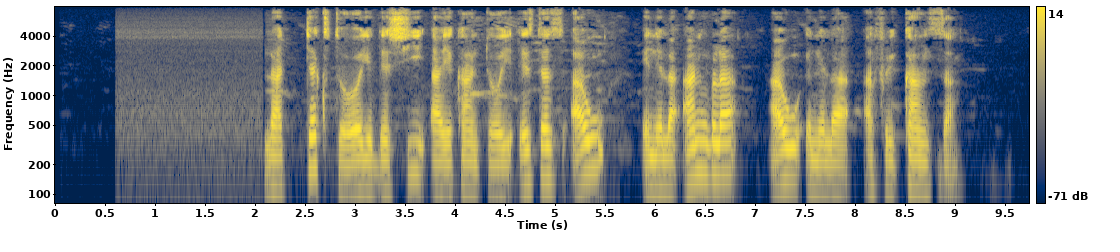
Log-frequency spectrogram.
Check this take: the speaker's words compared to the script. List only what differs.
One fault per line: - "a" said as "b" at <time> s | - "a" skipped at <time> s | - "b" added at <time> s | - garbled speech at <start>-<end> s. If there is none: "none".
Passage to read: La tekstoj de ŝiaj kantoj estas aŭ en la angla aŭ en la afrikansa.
none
